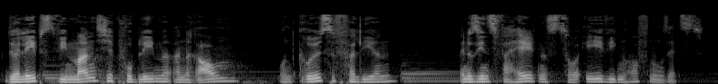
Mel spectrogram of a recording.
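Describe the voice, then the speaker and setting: A man preaching a sermon in an earnest, measured way, letting his phrases trail off softly. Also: mid-range voice, faint music behind.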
